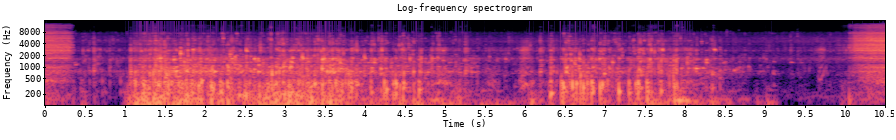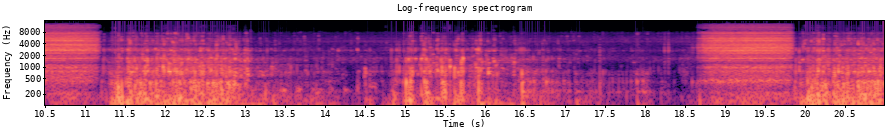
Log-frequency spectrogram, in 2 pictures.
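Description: A diver's regulator hisses with each breath underwater.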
